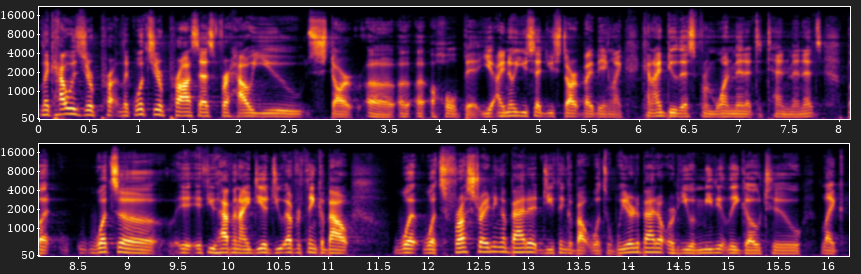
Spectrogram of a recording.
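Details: Adult man who stutters; stuttering.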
